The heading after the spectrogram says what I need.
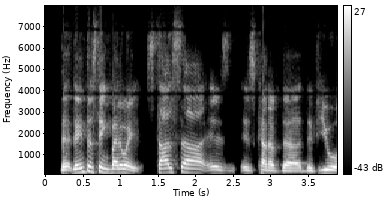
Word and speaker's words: SLSA: And then for those listening, Salsa is SLSA. Yeah. Yeah. It just sounds like salsa, but it doesn't, not spelled like salsa.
